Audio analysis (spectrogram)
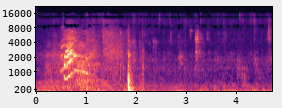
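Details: Little black kitten making a fuss over food at mealtime gives a single wavering, slightly rising meow near the start, followed by a sharp click and low background hum.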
